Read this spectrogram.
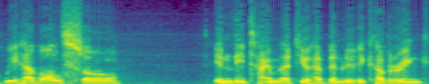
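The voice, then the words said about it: Attempted Russian accent, uncertain. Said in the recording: “I have no idea what accent it is I'm actually using there. He's supposed to be Russian.”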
